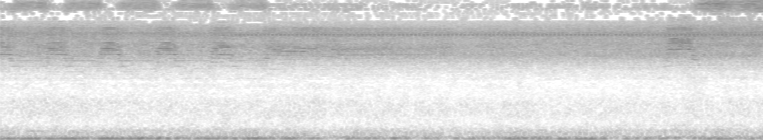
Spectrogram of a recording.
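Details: Cicadas calling in the bamboo grove of Yongsan Family Park on a summer day: a dense, continuous high buzzing drone with slight swells in loudness, plus a faint low rumble of park background noise.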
